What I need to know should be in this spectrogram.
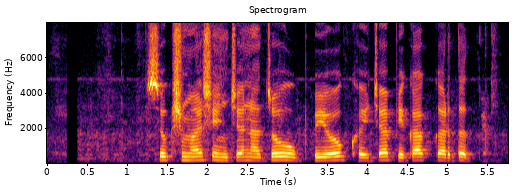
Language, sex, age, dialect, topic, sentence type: Marathi, female, 18-24, Southern Konkan, agriculture, question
